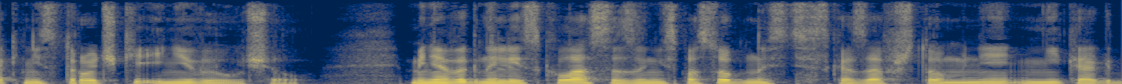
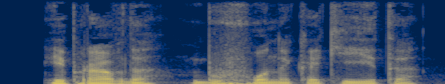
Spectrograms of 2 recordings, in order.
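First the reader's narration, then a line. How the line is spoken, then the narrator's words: Quiet. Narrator (Russian): тихо сказала одна темная фигура другой темной фигуре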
